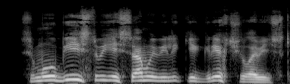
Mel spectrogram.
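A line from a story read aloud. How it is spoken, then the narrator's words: Sighing reply. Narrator (Russian): ответил он, вздохнув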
